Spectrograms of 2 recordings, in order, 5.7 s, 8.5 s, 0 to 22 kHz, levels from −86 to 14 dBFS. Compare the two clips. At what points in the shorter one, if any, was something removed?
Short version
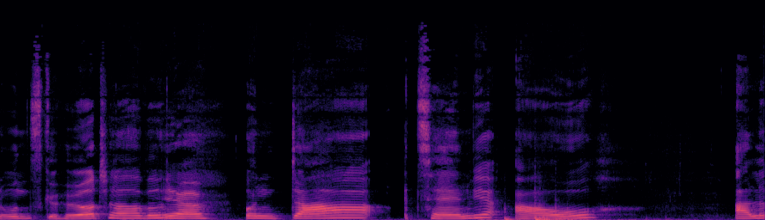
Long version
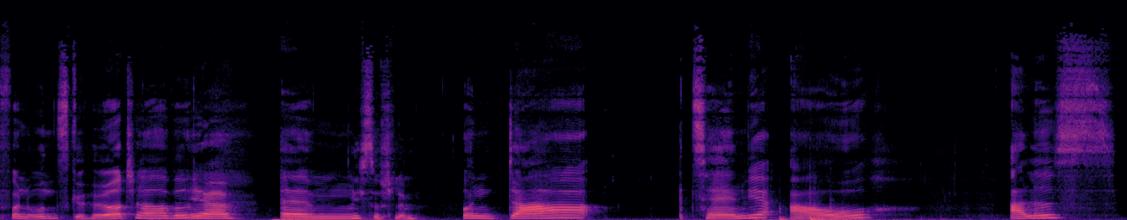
0:01.8
0:02.9

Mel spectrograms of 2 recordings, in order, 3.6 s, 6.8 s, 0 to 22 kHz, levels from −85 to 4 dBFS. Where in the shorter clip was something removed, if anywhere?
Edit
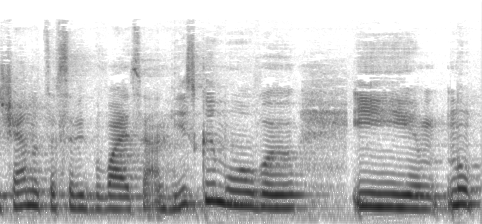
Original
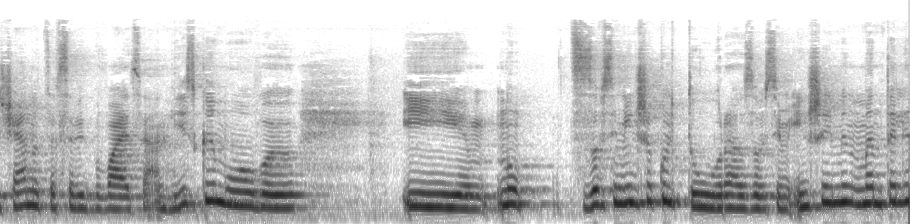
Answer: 0:02.6

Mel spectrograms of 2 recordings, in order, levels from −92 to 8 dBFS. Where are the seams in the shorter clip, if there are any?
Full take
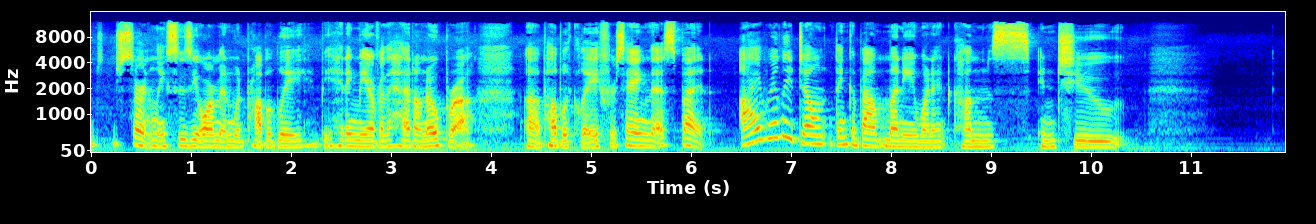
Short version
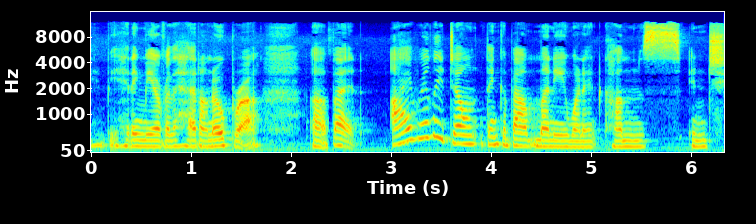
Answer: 0:02.4

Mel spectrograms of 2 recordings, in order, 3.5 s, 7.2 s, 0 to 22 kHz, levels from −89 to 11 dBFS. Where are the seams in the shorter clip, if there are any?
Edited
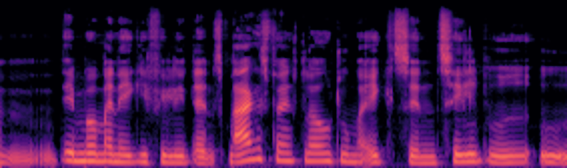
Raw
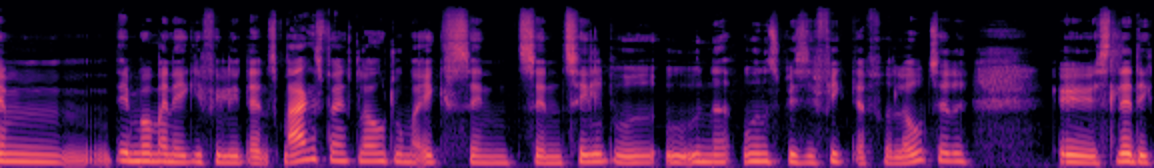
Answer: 0:02.4

